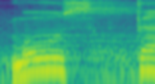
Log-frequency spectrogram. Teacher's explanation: karena kita berhenti di sini kita wakaf di sini maka huruf nun huruf yang terakhir ini dibaca sukun mati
